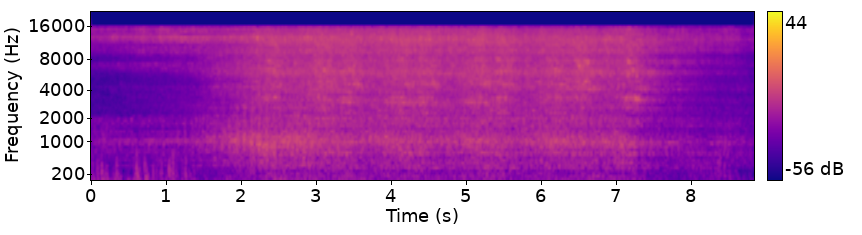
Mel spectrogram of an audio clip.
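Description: GWR Class 802 intercity train passing close by. Its rushing wheel-and-rail noise swells about a second and a half in, stays loud for about five seconds as the coaches go by, then fades away. Wind buffets the microphone before the train arrives.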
